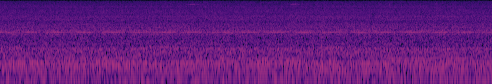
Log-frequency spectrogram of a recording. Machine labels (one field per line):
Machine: slide rail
